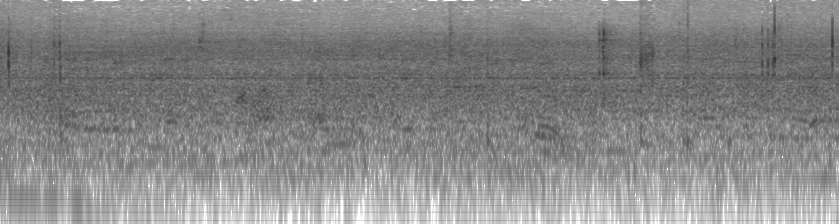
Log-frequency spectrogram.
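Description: Steady outdoor background noise with faint, distant voices and a few light clicks.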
